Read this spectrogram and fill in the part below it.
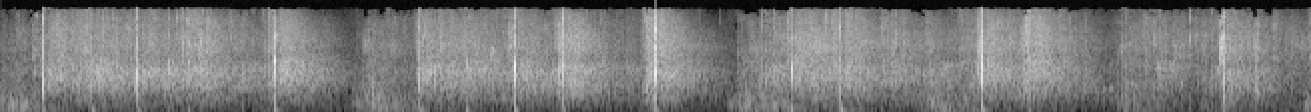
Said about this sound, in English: Now we're going to stomp and clap twice, stomp and clap twice. Ready? So five, five, two, two.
